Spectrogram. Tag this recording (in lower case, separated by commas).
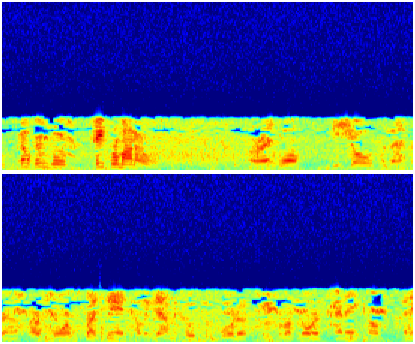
outside, rural or natural, speech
